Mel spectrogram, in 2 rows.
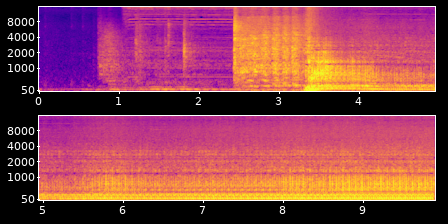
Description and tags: Aston Martin V8 Vantage start-up
Cold start-up sound of an Aston Martin V8 Vantage MY2009.
Captured using and iPhone 11 Pro
Aston-Martin, automobile, car, ignition, engine, vehicle, start, motor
